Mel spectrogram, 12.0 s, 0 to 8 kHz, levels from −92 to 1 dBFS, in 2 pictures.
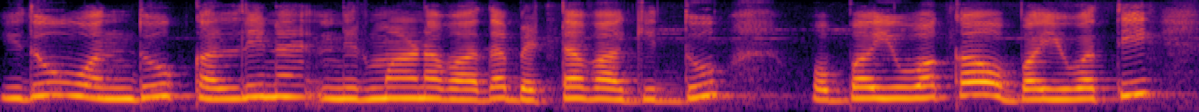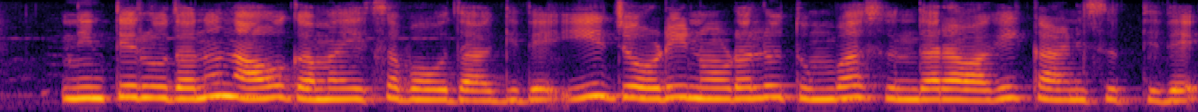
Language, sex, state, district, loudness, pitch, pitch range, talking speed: Kannada, female, Karnataka, Gulbarga, -23 LUFS, 265 Hz, 245-285 Hz, 90 wpm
